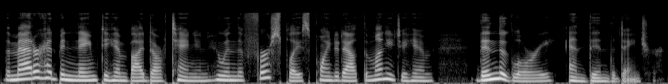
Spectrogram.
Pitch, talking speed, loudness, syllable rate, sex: 190 Hz, 245 wpm, -17 LUFS, 5.9 syllables/s, female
